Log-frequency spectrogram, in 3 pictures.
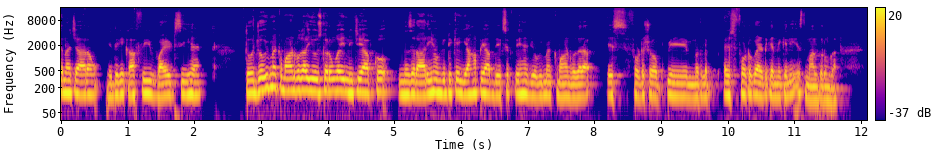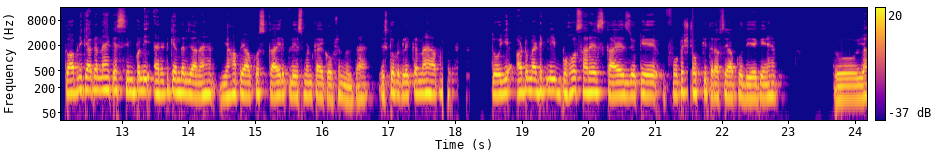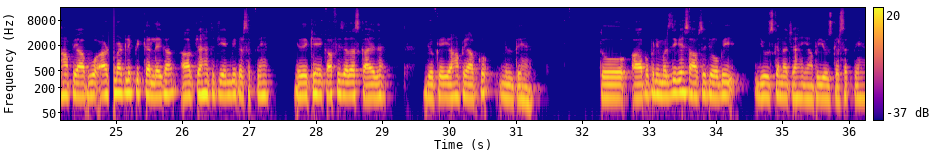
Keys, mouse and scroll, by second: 0.0 space, 0.3 space, 0.8 click, 1.8 click, 5.2 space, 13.3 space, 13.3 click, 27.1 click, 32.8-33.2 scroll down 1, 33.6 click.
